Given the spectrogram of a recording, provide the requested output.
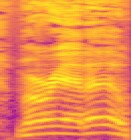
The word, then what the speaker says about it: Murrieta: to 5 we have Marietta out of our Murrieta um Murrieta we have Mariette over here in California too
